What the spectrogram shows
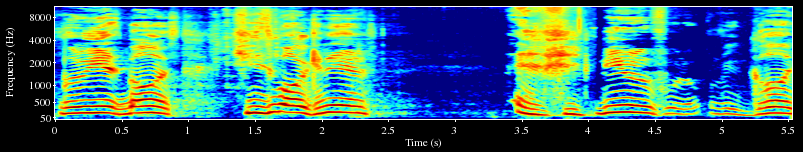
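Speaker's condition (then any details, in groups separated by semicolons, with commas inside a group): Cerebral palsy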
